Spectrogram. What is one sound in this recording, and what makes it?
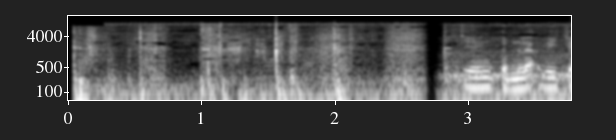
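A spoon scrapes and clinks against a plastic bowl while mixing.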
